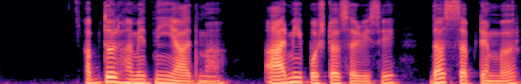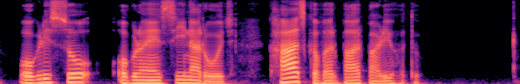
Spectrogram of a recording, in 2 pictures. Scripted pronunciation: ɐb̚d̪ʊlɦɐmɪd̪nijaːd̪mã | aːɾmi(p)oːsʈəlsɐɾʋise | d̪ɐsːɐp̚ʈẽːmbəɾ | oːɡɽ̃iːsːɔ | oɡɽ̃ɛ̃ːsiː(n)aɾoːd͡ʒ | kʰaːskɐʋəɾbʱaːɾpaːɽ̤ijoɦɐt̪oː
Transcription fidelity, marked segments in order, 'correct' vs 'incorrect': correct, correct

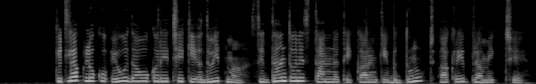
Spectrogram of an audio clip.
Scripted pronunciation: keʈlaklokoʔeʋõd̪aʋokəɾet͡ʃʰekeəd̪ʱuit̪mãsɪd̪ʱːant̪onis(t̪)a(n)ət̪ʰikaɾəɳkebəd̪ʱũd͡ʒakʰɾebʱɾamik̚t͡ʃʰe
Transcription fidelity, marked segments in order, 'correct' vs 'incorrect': incorrect, incorrect

